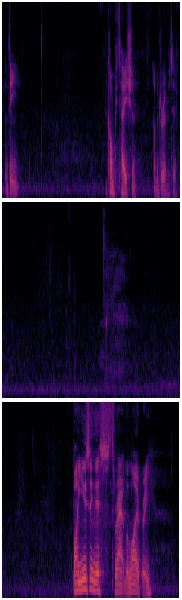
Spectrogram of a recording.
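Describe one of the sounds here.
A middle-aged man lectures through a microphone in a room, pausing between phrases.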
